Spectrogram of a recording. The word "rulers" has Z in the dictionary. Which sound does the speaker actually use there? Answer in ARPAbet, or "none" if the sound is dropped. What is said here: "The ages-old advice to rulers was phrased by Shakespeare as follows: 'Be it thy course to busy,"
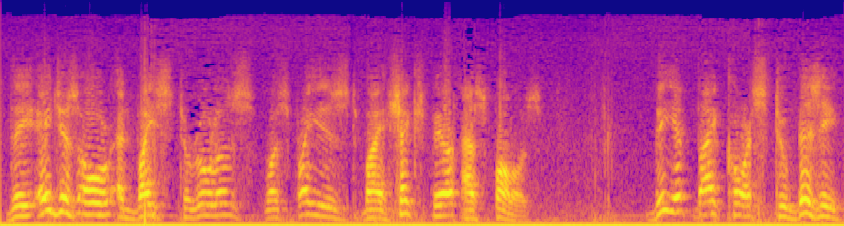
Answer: Z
